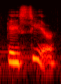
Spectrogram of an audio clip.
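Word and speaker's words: Geysir: the waters the geisha a word the icelanders pronounce gay seer in which snickifies fury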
